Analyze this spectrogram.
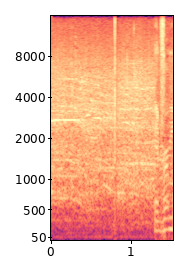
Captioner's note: audience cheering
